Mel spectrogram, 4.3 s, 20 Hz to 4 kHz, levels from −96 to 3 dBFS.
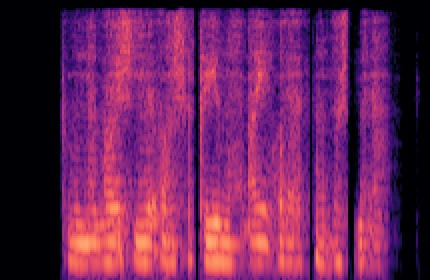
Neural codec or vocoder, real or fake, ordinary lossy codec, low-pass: codec, 44.1 kHz, 0.9 kbps, DAC; fake; AAC, 16 kbps; 3.6 kHz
